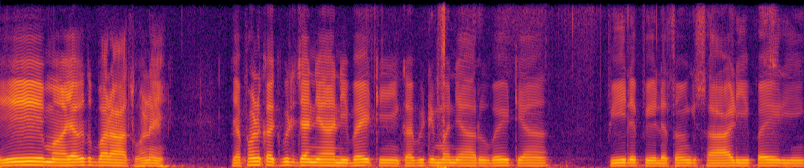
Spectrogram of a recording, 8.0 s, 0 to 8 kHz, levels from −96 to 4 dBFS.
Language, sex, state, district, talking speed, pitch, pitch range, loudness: Garhwali, male, Uttarakhand, Tehri Garhwal, 150 wpm, 130 Hz, 130-140 Hz, -15 LUFS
